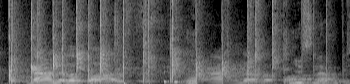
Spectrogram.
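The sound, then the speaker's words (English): Quick, sharp finger snaps crackle in an uneven rhythm, some rapid and some spaced out, while people talk over them in a studio. “You snapped. You're snapping.”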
